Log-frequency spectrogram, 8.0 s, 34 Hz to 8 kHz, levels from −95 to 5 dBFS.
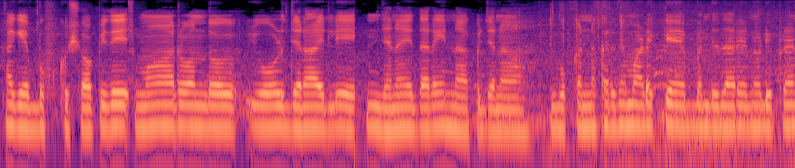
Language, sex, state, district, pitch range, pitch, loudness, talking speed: Kannada, male, Karnataka, Bijapur, 125-130 Hz, 130 Hz, -18 LUFS, 135 wpm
